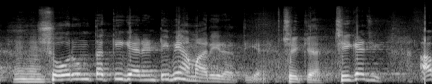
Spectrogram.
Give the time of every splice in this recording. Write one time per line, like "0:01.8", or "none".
none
